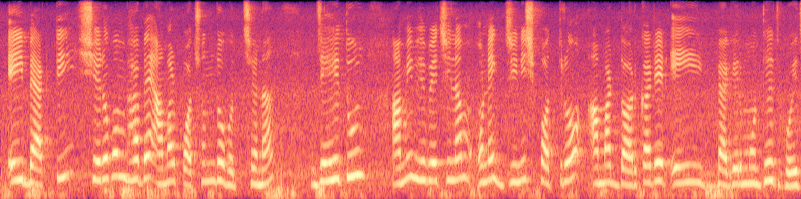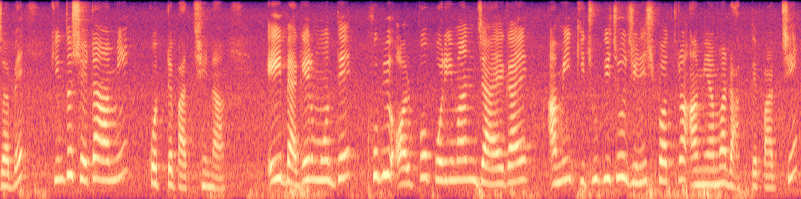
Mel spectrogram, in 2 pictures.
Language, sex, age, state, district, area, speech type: Bengali, female, 18-30, West Bengal, Purulia, urban, spontaneous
